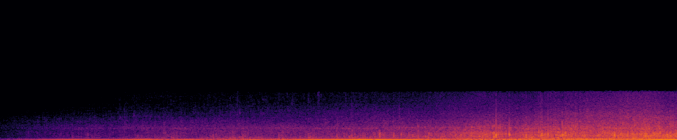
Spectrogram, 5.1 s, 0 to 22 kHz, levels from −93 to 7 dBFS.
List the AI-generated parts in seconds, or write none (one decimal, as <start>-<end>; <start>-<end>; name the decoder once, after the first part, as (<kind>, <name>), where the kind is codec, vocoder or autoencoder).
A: 2.8-5.1 (codec, DAC)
